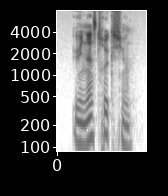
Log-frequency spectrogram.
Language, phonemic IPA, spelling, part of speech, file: French, /ɛ̃s.tʁyk.sjɔ̃/, instruction, noun, Fr-instruction.ogg
- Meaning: 1. instruction, direction 2. order 3. training, teaching 4. investigation, enquiry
